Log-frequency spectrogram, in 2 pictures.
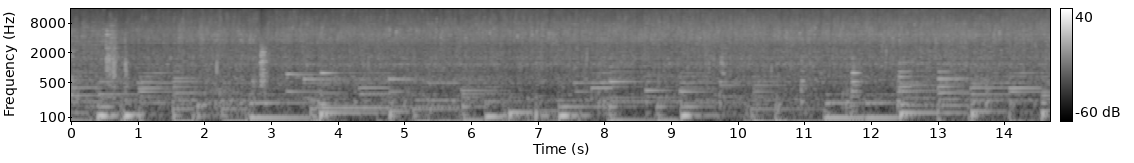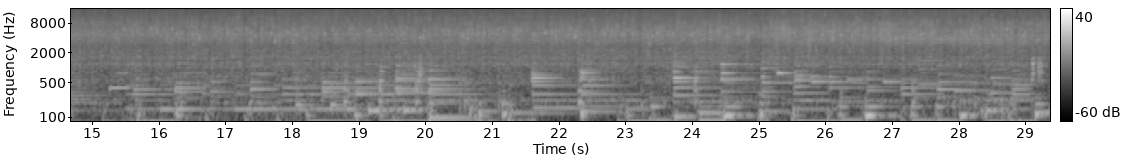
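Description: Chicken thigh and sliced garlic frying in oil in a frying pan over a low gas flame: a steady, even sizzle. Background music with stepped notes plays underneath.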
